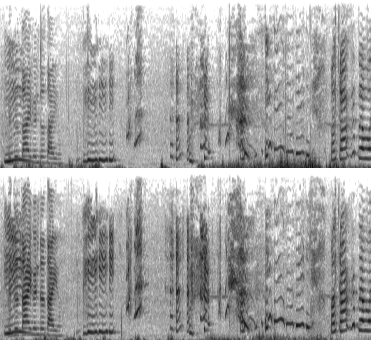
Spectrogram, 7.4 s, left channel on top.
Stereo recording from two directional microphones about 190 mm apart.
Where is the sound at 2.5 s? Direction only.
10° left (ahead or behind).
